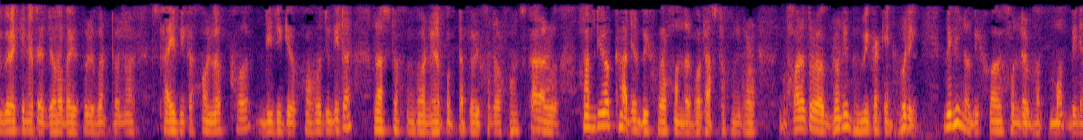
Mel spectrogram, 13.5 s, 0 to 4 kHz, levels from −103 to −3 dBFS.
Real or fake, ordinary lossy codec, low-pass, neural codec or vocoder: fake; MP3, 24 kbps; 3.6 kHz; codec, 44.1 kHz, 2.6 kbps, DAC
